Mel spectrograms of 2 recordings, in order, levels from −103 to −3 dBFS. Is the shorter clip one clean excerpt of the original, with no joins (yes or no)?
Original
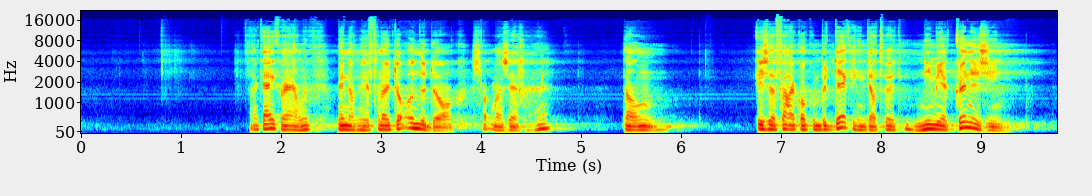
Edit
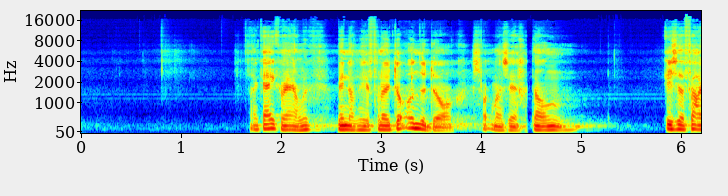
no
